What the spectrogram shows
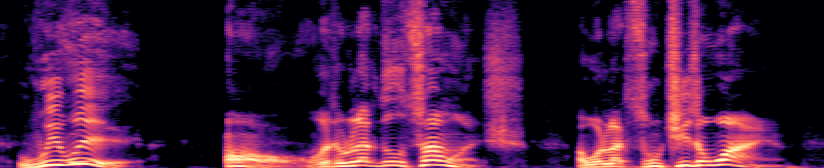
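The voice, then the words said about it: Mock French accent, sounding Russian. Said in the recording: “a little bit of a French accent ... That's not even French. I was like Russian or something.”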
